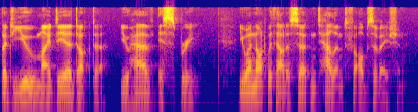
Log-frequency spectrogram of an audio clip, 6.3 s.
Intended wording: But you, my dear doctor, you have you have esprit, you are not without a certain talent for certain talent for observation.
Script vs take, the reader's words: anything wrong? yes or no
yes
